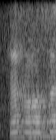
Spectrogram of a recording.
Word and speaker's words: فهرس: فهرسا مؤقتا بالكسر أحسن، الفهرس تنطق فهرس بالكسر، فهرس كلام،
